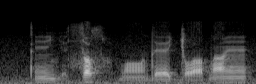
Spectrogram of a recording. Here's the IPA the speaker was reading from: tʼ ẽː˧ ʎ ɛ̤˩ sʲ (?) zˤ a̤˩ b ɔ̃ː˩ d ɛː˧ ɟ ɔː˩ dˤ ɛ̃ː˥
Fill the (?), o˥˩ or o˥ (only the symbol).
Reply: o˥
